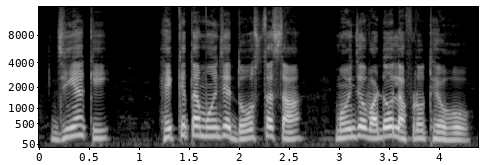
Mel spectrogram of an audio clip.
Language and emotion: Sindhi, neutral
